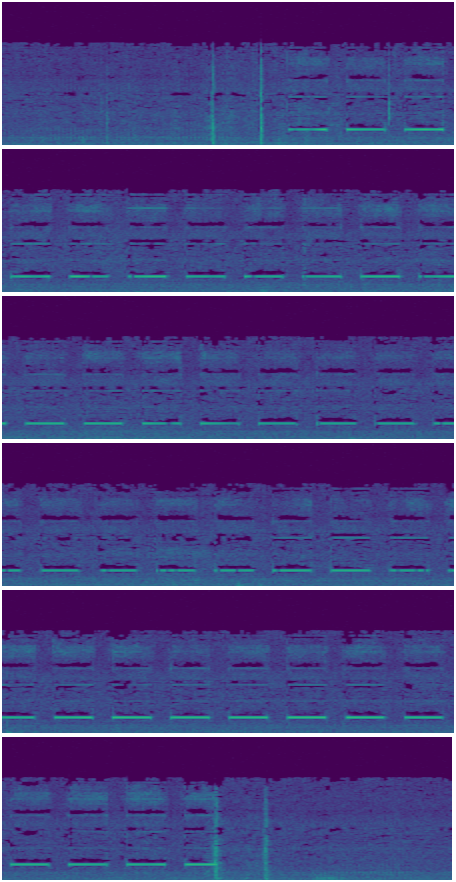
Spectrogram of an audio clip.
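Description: A car's electronic warning beep sounding inside the cabin, repeating evenly about twice a second for some twenty seconds over the low hum of the idling car. A couple of sharp clicks come just before the beeping starts and again just as it stops.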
